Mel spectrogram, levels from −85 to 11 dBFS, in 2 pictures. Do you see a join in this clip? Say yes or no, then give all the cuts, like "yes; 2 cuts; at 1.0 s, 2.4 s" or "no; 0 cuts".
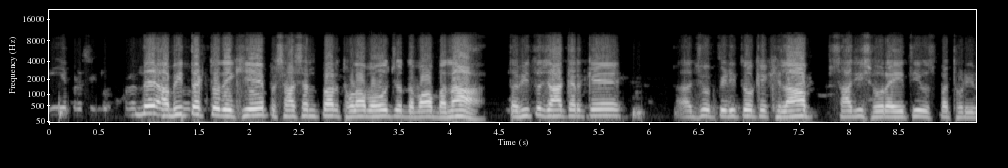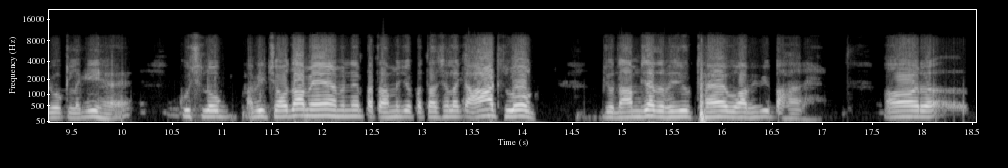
no; 0 cuts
